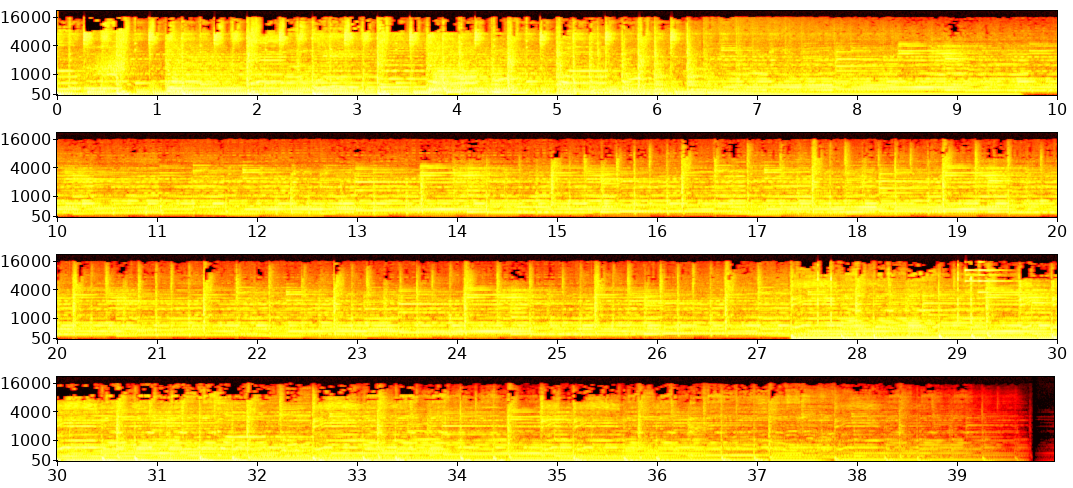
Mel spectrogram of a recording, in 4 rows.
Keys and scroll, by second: 3.1 ctrl++, 10.9 ctrl+z, 23.4 ctrl++, 26.1 ctrl+-, 27.2 ctrl++, 31.3 ctrl+-, 31.8 ctrl++.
